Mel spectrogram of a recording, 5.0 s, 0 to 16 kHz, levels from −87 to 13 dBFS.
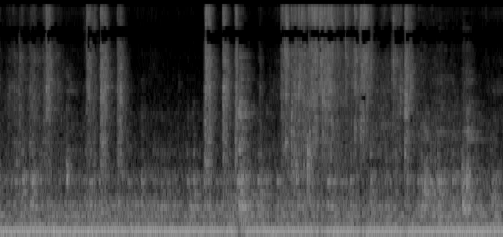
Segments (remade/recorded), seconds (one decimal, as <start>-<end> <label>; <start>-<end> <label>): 0.0-5.0 recorded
